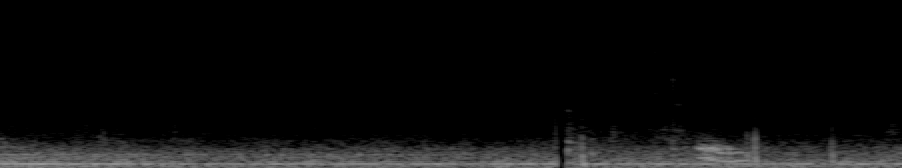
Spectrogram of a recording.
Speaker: Can you guys hear my stomach rumbling? I'm so hungry. I need to literally go eat right now.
